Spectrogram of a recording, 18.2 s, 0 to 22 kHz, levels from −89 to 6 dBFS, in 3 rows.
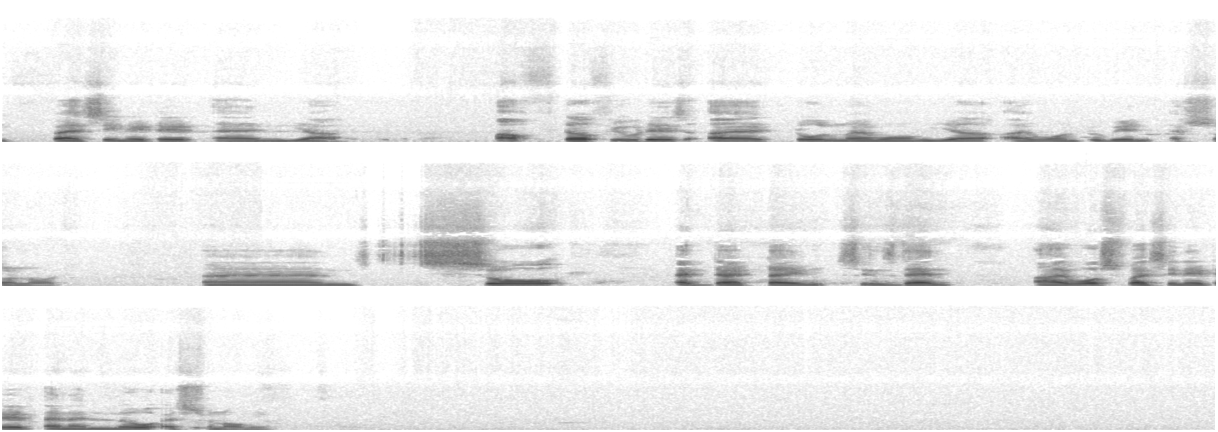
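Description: A speech clip with an echo leak: a delayed copy of the speech, about 0.3 s late, is heard from 1.73 to 2.19 s very faintly and again from 13.07 to 13.15 s somewhat louder. It is likely leftover loudspeaker pickup that an echo canceller missed. Unlike room reverberation, it is a distinct late repeat rather than a smooth decay.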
